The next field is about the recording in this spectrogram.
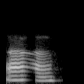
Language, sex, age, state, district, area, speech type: Tamil, female, 60+, Tamil Nadu, Kallakurichi, urban, conversation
